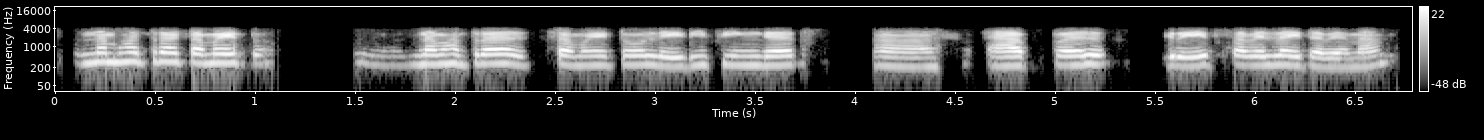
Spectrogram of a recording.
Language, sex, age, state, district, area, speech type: Kannada, female, 18-30, Karnataka, Bellary, rural, conversation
